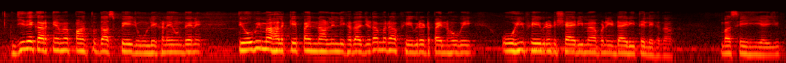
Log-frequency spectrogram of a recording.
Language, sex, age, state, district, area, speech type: Punjabi, male, 18-30, Punjab, Patiala, rural, spontaneous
